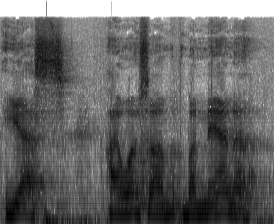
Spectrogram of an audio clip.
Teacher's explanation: The stress is on the second syllable, bananas.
